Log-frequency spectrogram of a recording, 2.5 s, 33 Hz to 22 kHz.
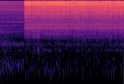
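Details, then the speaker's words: Old air hose reel: steady sharp hiss starts when reel is moved, not from fittings but inside swivel hub; air leak past swivel hub O-rings, fixed by replacing O-rings (size 112). "you can hear it's not from these fittings right here. It's inside. So it's inside this unit right there."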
